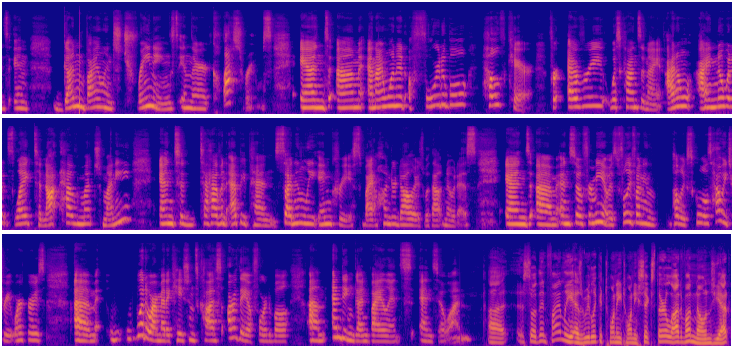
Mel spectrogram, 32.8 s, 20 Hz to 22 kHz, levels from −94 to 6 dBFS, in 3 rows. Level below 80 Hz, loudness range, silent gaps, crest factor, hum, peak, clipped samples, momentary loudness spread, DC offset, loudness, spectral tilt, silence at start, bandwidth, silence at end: -68 dBFS; 4 LU; none; 24 dB; none; -6 dBFS; under 0.1%; 13 LU; under 0.1%; -29 LUFS; -4.5 dB/octave; 0 s; 16 kHz; 0 s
